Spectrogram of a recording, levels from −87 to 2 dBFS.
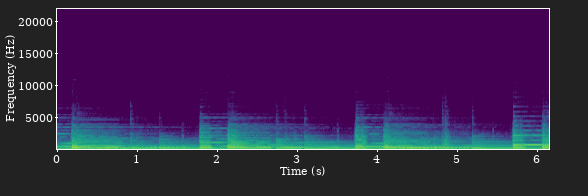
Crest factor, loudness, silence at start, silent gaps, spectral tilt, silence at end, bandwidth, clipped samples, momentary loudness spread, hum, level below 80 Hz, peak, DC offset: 16 dB; -22 LUFS; 0 s; none; -10.5 dB/octave; 0 s; 5.4 kHz; under 0.1%; 5 LU; none; -38 dBFS; -4 dBFS; under 0.1%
